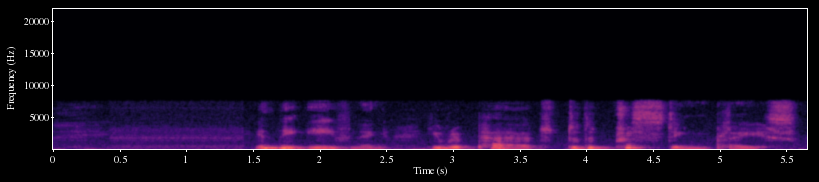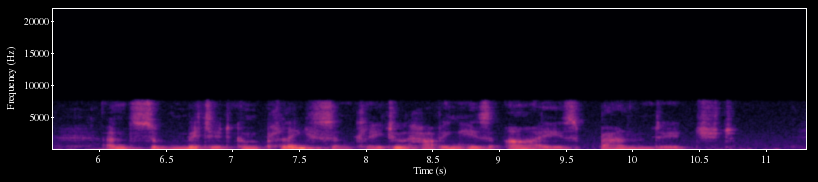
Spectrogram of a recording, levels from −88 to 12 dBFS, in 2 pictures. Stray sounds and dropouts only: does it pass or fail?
pass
